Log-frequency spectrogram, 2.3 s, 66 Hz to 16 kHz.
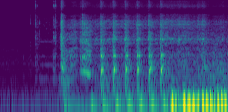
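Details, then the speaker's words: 1999 Mercedes-Benz C230 Kompressor (W202), flashing check engine light, restarted with all sensors plugged back in: cranks, catches, then runs lumpy with a surging low beat; idle won't settle despite throttle response; rough unstable idle, cause unknown. "Have throttle response back. The engine's still having a very hard time."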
